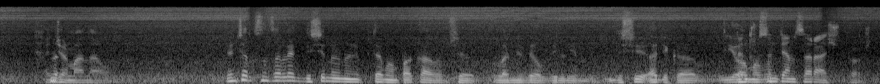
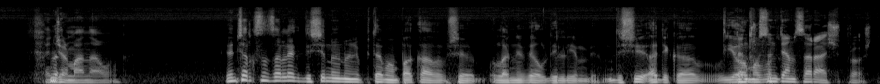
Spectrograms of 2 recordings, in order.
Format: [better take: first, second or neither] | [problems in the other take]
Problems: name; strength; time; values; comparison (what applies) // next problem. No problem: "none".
second | hiss; loud; throughout; 3 dB below the speech; faint in the second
